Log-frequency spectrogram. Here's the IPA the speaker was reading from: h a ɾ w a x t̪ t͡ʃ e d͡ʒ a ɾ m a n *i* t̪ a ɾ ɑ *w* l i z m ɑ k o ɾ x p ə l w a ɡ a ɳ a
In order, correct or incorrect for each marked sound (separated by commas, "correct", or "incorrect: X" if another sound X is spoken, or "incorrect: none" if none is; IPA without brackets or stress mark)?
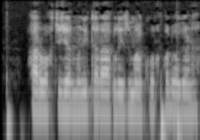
correct, incorrect: ɣ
